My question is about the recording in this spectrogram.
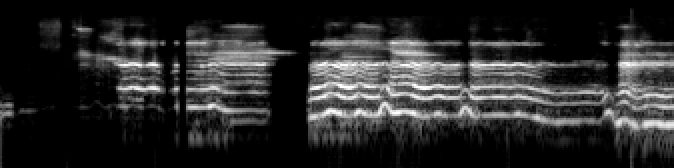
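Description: A woman singing a devotional Sanskrit shloka in a Carnatic style: two long, slowly gliding phrases of held, ornamented notes with a short break about three seconds in.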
